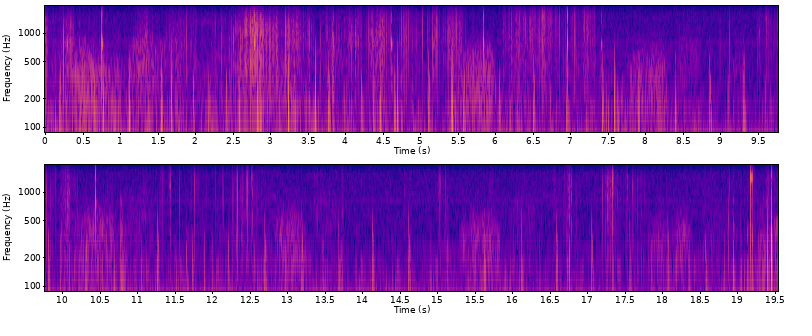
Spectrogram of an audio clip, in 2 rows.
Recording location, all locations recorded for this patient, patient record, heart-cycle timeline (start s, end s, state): aortic valve (AV)
aortic valve (AV)+pulmonary valve (PV)+tricuspid valve (TV)+mitral valve (MV)
#Age: Infant
#Sex: Male
#Height: 68.0 cm
#Weight: 7.0 kg
#Pregnancy status: False
#Murmur: Present
#Murmur locations: pulmonary valve (PV)+tricuspid valve (TV)
#Most audible location: pulmonary valve (PV)
#Systolic murmur timing: Early-systolic
#Systolic murmur shape: Plateau
#Systolic murmur grading: I/VI
#Systolic murmur pitch: Low
#Systolic murmur quality: Blowing
#Diastolic murmur timing: nan
#Diastolic murmur shape: nan
#Diastolic murmur grading: nan
#Diastolic murmur pitch: nan
#Diastolic murmur quality: nan
#Outcome: Abnormal
#Campaign: 2015 screening campaign
0.00	7.98	unannotated
7.98	8.14	diastole
8.14	8.26	S1
8.26	8.36	systole
8.36	8.48	S2
8.48	8.64	diastole
8.64	8.74	S1
8.74	8.84	systole
8.84	8.94	S2
8.94	9.12	diastole
9.12	9.20	S1
9.20	9.28	systole
9.28	9.40	S2
9.40	9.60	diastole
9.60	9.68	S1
9.68	9.80	systole
9.80	9.90	S2
9.90	10.10	diastole
10.10	10.20	S1
10.20	10.30	systole
10.30	10.40	S2
10.40	10.58	diastole
10.58	10.66	S1
10.66	10.76	systole
10.76	10.88	S2
10.88	11.06	diastole
11.06	11.14	S1
11.14	11.26	systole
11.26	11.34	S2
11.34	11.51	diastole
11.51	11.58	S1
11.58	11.68	systole
11.68	11.78	S2
11.78	12.00	diastole
12.00	12.08	S1
12.08	12.22	systole
12.22	12.32	S2
12.32	12.49	diastole
12.49	12.60	S1
12.60	12.68	systole
12.68	12.78	S2
12.78	12.96	diastole
12.96	13.06	S1
13.06	13.16	systole
13.16	13.28	S2
13.28	13.46	diastole
13.46	13.56	S1
13.56	13.68	systole
13.68	13.78	S2
13.78	13.93	diastole
13.93	14.02	S1
14.02	14.12	systole
14.12	14.22	S2
14.22	14.44	diastole
14.44	14.54	S1
14.54	14.62	systole
14.62	14.70	S2
14.70	14.92	diastole
14.92	15.00	S1
15.00	15.12	systole
15.12	15.20	S2
15.20	15.42	diastole
15.42	15.52	S1
15.52	15.60	systole
15.60	15.70	S2
15.70	15.90	diastole
15.90	15.98	S1
15.98	16.10	systole
16.10	16.20	S2
16.20	16.42	diastole
16.42	16.52	S1
16.52	16.66	systole
16.66	16.78	S2
16.78	17.02	diastole
17.02	17.12	S1
17.12	17.26	systole
17.26	17.34	S2
17.34	17.52	diastole
17.52	17.62	S1
17.62	17.76	systole
17.76	17.86	S2
17.86	18.04	diastole
18.04	18.14	S1
18.14	18.24	systole
18.24	18.36	S2
18.36	18.58	diastole
18.58	19.55	unannotated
